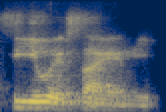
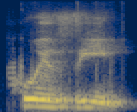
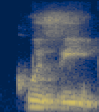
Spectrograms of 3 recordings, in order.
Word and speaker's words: cuisine: is spelled, like Cusine. But cuisine is actually, if I'm not mistaken, it's a French word, and they say cuisine, cuisine.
